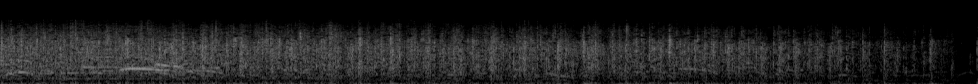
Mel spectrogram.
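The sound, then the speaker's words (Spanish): Applause from a church audience for the mayor of Alejandría: sustained, dense clapping with crowd noise that holds steady for several seconds and then gradually fades toward the end. “Hermano, ese aplauso es para el alcalde de Alejandría, ¿verdad?”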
